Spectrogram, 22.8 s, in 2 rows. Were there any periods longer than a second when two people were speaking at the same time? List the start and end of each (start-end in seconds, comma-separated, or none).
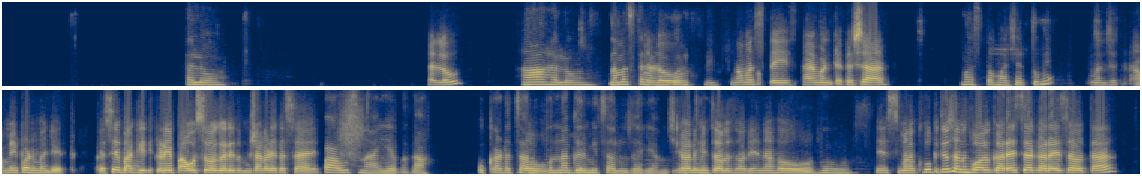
none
